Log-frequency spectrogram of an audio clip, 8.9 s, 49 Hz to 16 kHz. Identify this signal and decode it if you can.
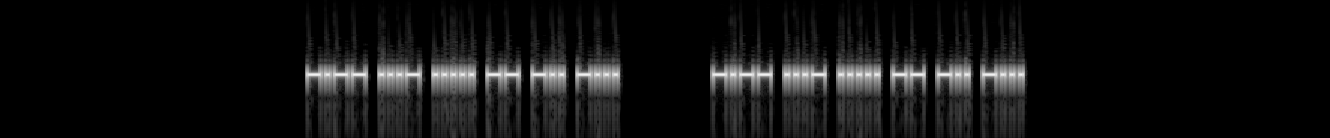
Morse code, heard as a keyed tone, about 40 wpm, 700 Hz. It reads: YV5MDB YV5MDB
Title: DXCC-100 Call Signs - 6 Characters - Repeated 2x - 40wpm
